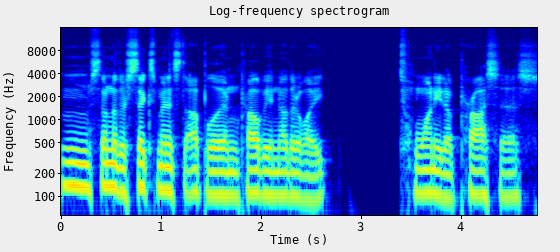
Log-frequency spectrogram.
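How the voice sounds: The tone is dark and mellow, as well as clear and smooth, with ordinary pitch variation. Delivery is fairly quick, on a very clean recording with a silent background. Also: man, fairly low pitch for a man.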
